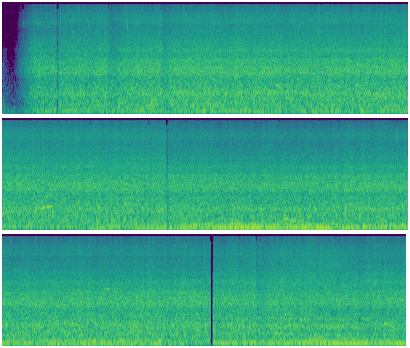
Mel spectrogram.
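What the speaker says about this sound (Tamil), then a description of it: "இரண்டாவது நாளாக இடி மின்னலுடன் மழை பெய்து வருகிறது" Heavy rain pours steadily in Gudalur in the Nilgiris during a thunderstorm, a dense continuous hiss throughout with low rumbling swells underneath, loud and close.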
